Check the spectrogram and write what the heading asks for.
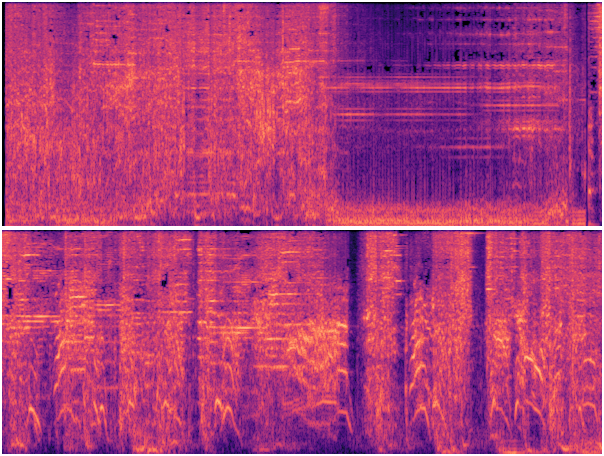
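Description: Action-film fight soundtrack: music mixed with crashing, shattering impact effects. About halfway in, a heavy low rumble gives way to a stretch of gliding, squealing sounds broken by short gaps.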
